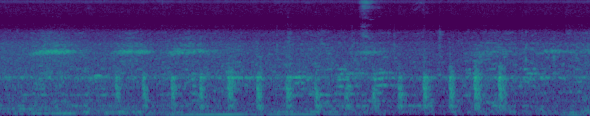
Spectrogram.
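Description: Metal parts click rapidly as an engine's timing gear is turned by hand.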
